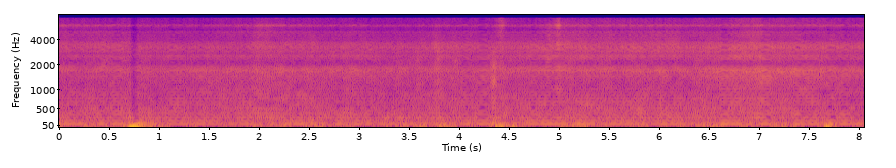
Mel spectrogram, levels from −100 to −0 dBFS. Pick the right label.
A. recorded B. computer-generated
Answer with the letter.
B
